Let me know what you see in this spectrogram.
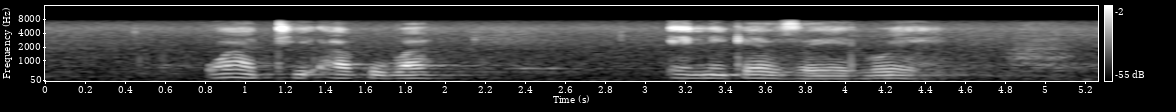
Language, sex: Xhosa, female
